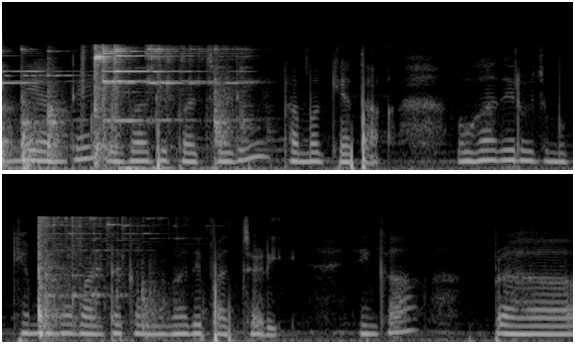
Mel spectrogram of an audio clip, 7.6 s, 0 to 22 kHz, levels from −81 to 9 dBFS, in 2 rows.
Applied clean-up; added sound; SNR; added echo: none; Shatter; 1 dB; none.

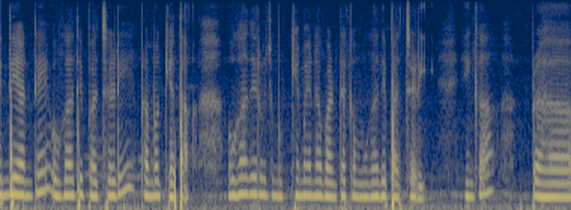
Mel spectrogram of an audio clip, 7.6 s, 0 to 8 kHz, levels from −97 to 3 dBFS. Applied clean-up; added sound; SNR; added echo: none; none; none; none.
